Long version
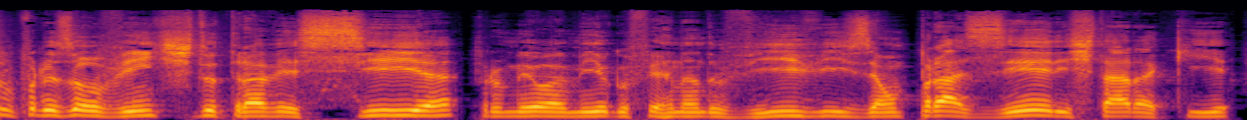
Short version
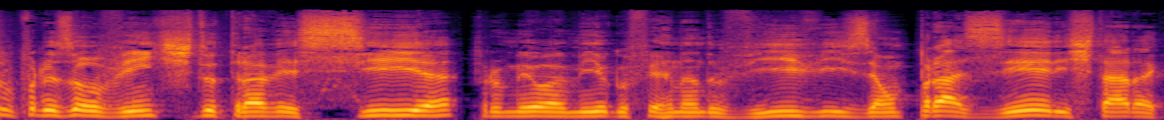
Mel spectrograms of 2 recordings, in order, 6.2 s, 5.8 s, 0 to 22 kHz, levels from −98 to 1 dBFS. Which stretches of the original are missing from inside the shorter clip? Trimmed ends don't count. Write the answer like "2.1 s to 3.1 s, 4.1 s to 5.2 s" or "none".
none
